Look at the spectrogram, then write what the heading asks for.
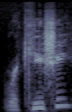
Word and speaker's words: Rikishi: Rikishi.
